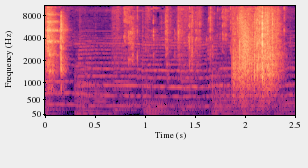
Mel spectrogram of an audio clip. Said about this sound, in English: So next we're gonna create our ice cream machine, which is pretty much this plastic bag filled with ice. So just go ahead and add in a few ice cubes to get it started.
